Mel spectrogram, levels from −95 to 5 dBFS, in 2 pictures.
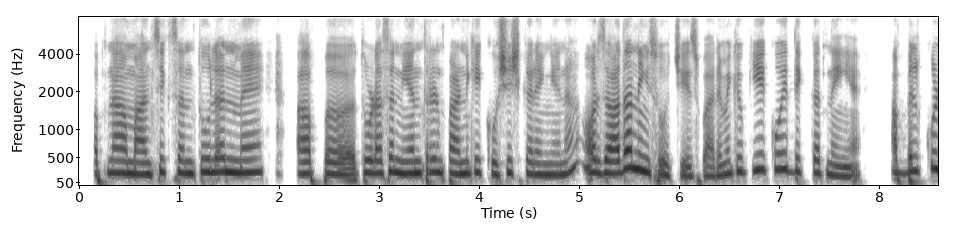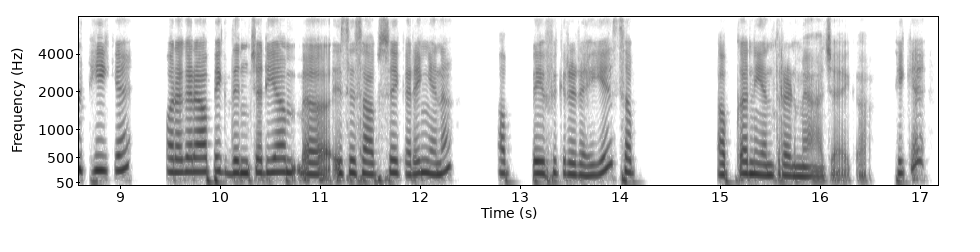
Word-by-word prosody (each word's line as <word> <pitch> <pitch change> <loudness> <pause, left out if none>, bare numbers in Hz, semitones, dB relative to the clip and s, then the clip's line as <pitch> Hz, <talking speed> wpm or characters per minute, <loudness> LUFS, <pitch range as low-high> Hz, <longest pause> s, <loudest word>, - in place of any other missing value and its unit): अपना 225 -1 0
मानसिक 205 +3 +2
संतुलन 240 +2 +2
में 230 +2 +2 0.3
आप 210 - -2 0.4
थोड़ा-सा 220 +2 +1
नियंत्रण 220 +1 +3
पाने 215 -1 +2
की 235 - -2
कोशिश 210 +1 -2
करेंगे 195 -2 0
ना, 230 +10 0
और 235 -7 +2
ज़्यादा 220 +7 +5
नहीं 275 -6 +8
सोचिए 185 -5 -3
इस 165 - -4
बारे 170 +2 -3
में 205 - 0
क्योंकि 250 +2 -1
ये 280 - +3
कोई 290 +2 0
दिक्कत 230 -3 -5
नहीं 170 -4 0
है। - - -5 0.3
आप - - -1
बिल्कुल 260 +6 +1
ठीक 270 0 +1
हैं, 290 +4 0 0.4
और 240 -1 0
अगर 245 +1 0
आप 245 0 0
एक 235 - -3
दिनचर्या 230 +1 +1
अ, 230 -4 -1
इस 220 0 -3
हिसाब 215 -2 -1
से 230 -1 0
करेंगे 210 +1 -1
ना, 240 +10 -1 0.5
आप 215 - -5 0.2
बेफ़िक्र 215 -1 -1
रहिए 190 - -2
सब 230 - -1 0.8
आपका 195 +2 -2
नियंत्रण 185 -3 0
में 165 0 0
आ 80 - -6
जाएगा, - - -13 0.3
ठीक 215 +4 -6
है। 420 +1 -6
220 Hz, 180 wpm, -22 LUFS, 205-240 Hz, 0.8 s, नहीं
